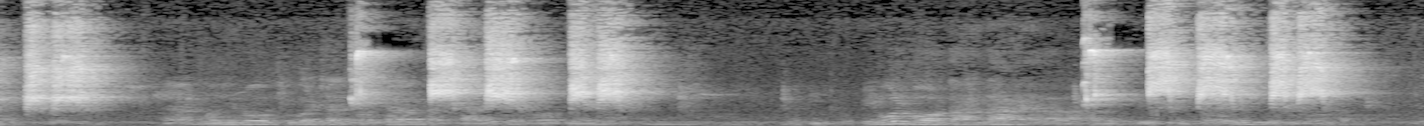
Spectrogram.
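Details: Black francolin, known locally as kala teetar, giving harsh, grating high bursts in two phrased series of quick repeated notes, separated by pauses, with a man's voice faintly underneath.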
